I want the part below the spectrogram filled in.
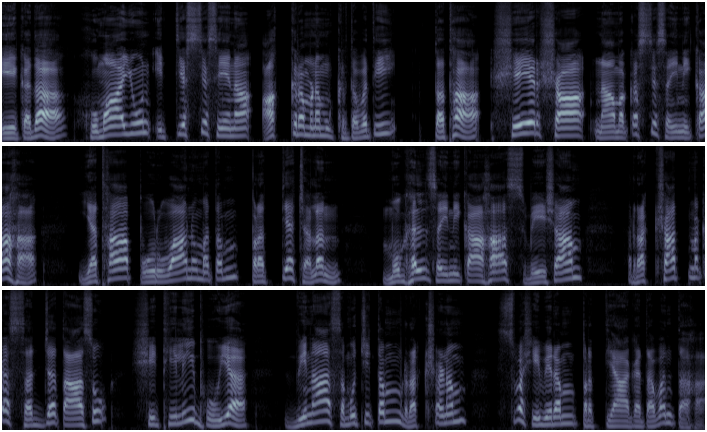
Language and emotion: Sanskrit, neutral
